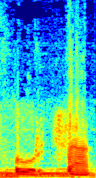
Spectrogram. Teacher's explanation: quella S che non è sibilante ma diventa una z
